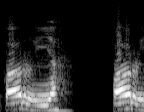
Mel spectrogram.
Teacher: ta marbutah apabila kita wakaf apabila kita berhenti dekat situ kita akan tukarkan dia menjadi huruf ha ha mati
